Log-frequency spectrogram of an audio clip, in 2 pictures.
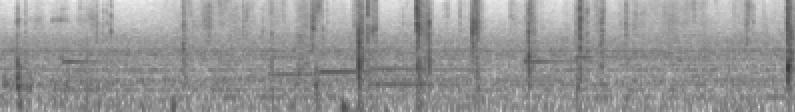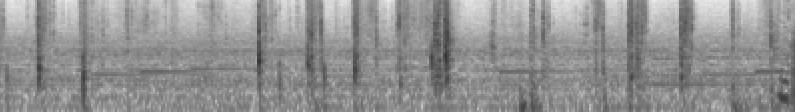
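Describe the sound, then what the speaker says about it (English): Tea leaf oracle cards being shuffled by hand in a tarot card reading, a run of crisp riffling clicks and snaps repeating in irregular bursts with no talking. "So let's get some tea leaf cards."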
